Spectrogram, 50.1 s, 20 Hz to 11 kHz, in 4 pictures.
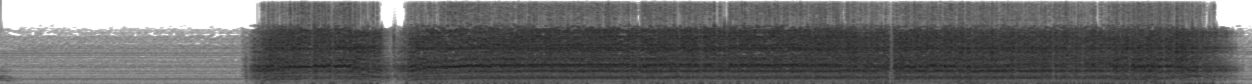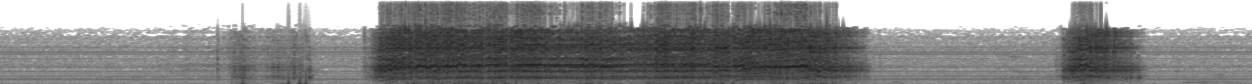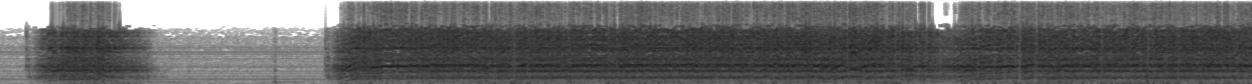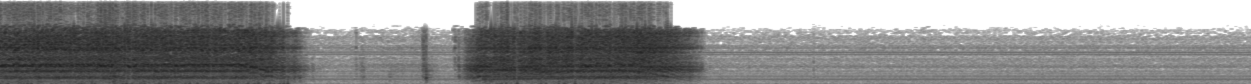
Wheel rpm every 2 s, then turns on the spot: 0, 60, 200, 230, 230, 170, 0, 10, 180, 210, 90, 10, 20, 30, 140, 230, 230, 180, 220, 230, 30, 120, 50, 0, 0.
none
